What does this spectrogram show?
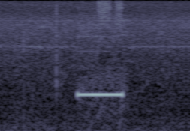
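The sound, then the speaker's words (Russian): A single short electronic keypad tone as a phone number is dialed to call the chairman of a garage cooperative in Biysk, Altai Krai: a clean, steady beep lasting about a third of a second over faint background hiss. “Звоним председателю Комарову Вячеславу Александровичу.”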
